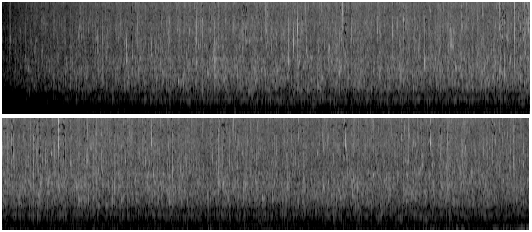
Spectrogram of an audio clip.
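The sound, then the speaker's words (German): River water flows steadily, a continuous rushing babble with small splashes and gurgles scattered throughout, and no voices or other sounds. “Wasser fließt im Fluss.”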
